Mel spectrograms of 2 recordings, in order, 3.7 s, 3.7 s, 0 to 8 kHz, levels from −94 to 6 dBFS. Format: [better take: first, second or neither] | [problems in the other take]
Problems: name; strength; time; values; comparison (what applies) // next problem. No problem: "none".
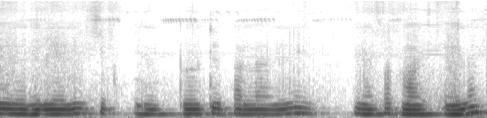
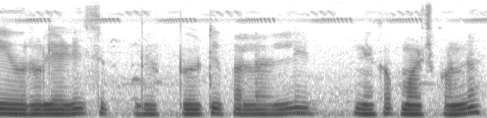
second | noise reduction (neural separator model SepFormer DNS4)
